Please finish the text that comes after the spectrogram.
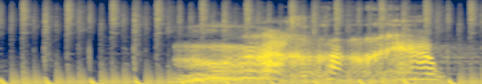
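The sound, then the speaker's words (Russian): A mechanical cat sitting on construction scaffolding lets out a drawn-out, throaty grunt in reply, lasting a couple of seconds, right by the ear and fairly loud, over a steady rhythmic pulsing in the background. “Прокряхтело над ухом в ответ.”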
